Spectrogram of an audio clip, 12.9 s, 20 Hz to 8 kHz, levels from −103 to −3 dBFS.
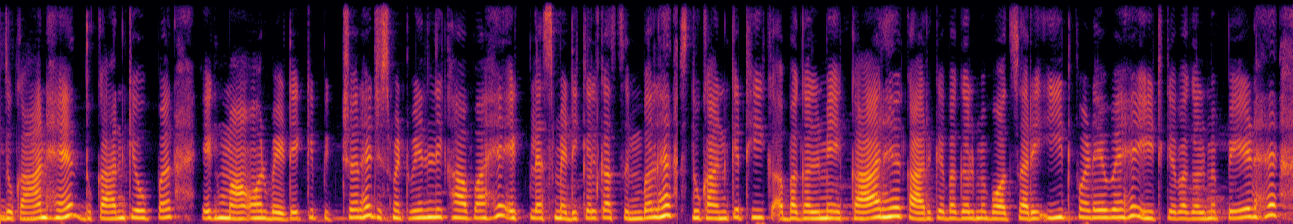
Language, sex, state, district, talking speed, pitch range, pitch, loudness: Hindi, female, Jharkhand, Sahebganj, 225 wpm, 235-270 Hz, 250 Hz, -20 LUFS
